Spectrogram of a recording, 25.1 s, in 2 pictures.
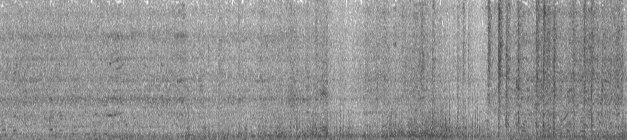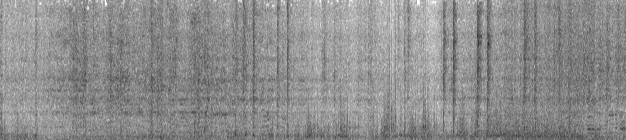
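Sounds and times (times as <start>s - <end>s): train carriages rumbling: 0.0s - 25.0s
wheels clattering on rail joints: 7.4s - 25.0s.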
